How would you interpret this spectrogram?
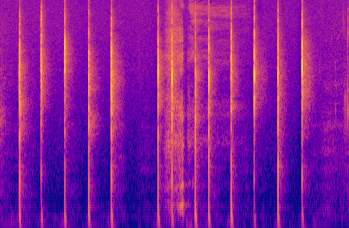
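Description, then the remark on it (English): A run of crisp hand claps, about fourteen sharp hits in a steady, quick rhythm with brief gaps between them, moderately loud with no music behind them; the clap break of a Ghostbusters Day song. “No, it's the clap break.”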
